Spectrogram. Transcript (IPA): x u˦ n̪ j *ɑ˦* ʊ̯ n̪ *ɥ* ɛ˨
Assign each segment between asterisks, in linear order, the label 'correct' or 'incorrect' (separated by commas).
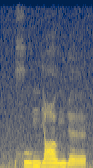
correct, correct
